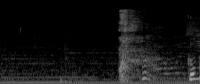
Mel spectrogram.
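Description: Quiet sustained background music over a pause. A little after a second in comes a short, sudden cough-like burst, followed by a brief voice sound.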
